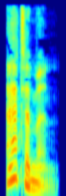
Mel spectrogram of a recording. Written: ataman

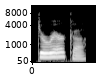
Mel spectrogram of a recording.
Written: darerca

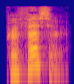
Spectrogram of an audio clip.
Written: professor

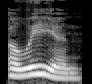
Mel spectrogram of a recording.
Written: aliyn

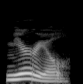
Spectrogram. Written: muriel

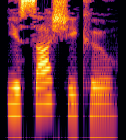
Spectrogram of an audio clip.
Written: yasashiku

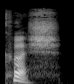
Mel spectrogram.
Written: cush

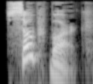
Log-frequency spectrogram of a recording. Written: soapbark

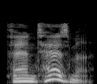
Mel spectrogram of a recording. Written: phantasma

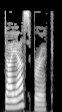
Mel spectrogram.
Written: diasporic

